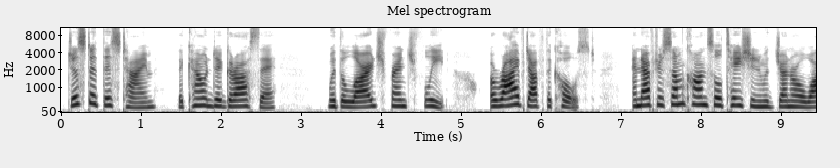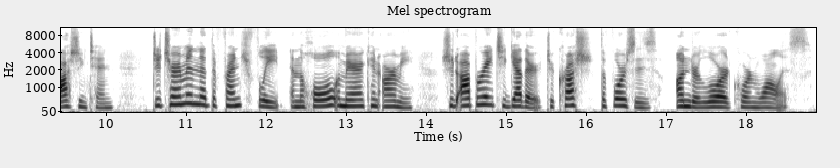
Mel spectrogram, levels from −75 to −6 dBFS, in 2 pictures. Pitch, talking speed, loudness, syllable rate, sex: 240 Hz, 140 wpm, -20 LUFS, 4.8 syllables/s, female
